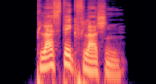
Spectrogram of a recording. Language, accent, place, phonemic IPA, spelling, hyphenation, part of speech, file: German, Germany, Berlin, /ˈplastɪkˌflaʃn̩/, Plastikflaschen, Plas‧tik‧fla‧schen, noun, De-Plastikflaschen.ogg
- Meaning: plural of Plastikflasche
